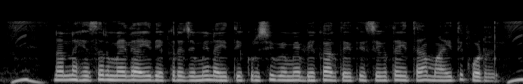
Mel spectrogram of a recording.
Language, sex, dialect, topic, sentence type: Kannada, female, Central, banking, question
